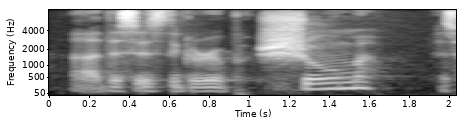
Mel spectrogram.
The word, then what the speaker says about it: Wyy: their existence, but uh this is the group Shum is how you pronounce it, even though it's spelled W Y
